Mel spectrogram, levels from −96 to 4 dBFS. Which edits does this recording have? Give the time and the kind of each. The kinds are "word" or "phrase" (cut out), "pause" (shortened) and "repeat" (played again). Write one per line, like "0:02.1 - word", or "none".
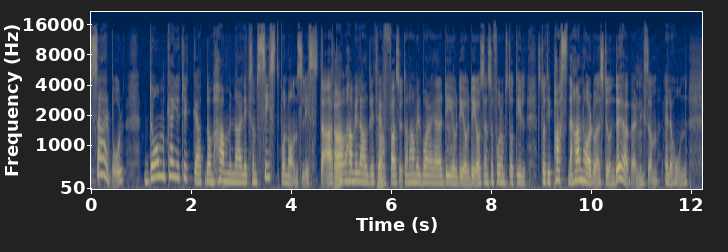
none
